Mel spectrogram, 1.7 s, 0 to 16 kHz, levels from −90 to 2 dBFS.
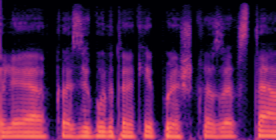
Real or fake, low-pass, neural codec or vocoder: fake; 14.4 kHz; codec, 44.1 kHz, 2.6 kbps, SNAC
